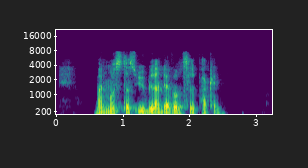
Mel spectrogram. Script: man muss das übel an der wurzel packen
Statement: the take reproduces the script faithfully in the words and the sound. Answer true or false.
true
